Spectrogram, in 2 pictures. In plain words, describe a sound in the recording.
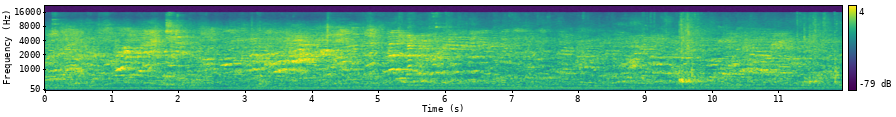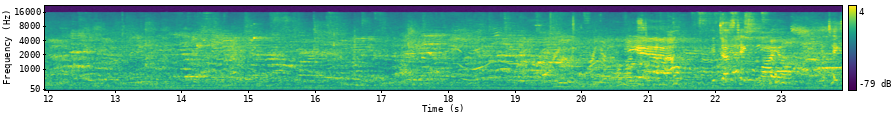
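Many children chatter and call out in a busy, echoing hall.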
